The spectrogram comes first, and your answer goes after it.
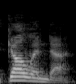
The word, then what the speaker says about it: Galinda: with her name's not Glenda her name is galinda she constantly corrects people my name is galinda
